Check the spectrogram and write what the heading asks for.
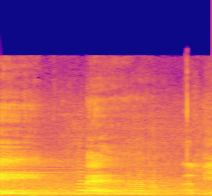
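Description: A singer's voice through a PA system holding long notes that slide slowly down in pitch: one fading in the first second, a second beginning about a second in. These are wordless vocal glides leading into a worship song.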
